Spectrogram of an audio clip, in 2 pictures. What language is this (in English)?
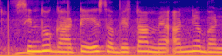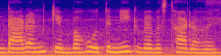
Maithili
